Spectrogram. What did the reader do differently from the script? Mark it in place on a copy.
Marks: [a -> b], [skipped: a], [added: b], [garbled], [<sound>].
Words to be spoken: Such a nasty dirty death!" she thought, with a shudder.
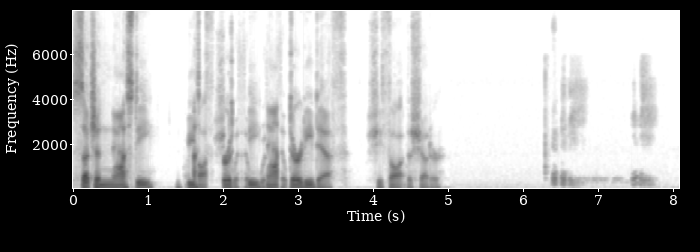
Such a nasty [garbled] dirty death!" she thought, [skipped: with] a shudder. [throat clearing]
